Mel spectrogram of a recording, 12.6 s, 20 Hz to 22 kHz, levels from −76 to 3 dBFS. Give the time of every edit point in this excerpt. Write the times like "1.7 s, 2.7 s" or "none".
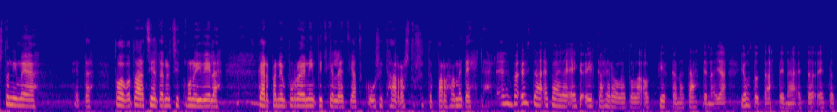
none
